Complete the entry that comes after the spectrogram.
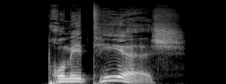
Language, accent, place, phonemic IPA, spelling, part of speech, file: German, Germany, Berlin, /pʁomeˈteːɪʃ/, prometheisch, adjective, De-prometheisch.ogg
- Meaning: Promethean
